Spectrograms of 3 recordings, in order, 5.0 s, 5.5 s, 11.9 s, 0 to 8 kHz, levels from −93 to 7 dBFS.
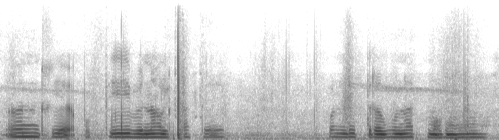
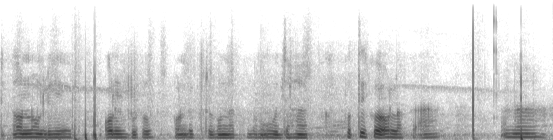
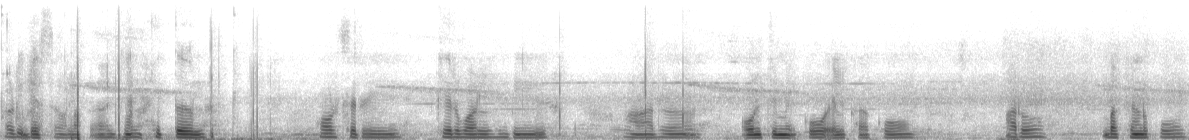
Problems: background sounds at intervals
